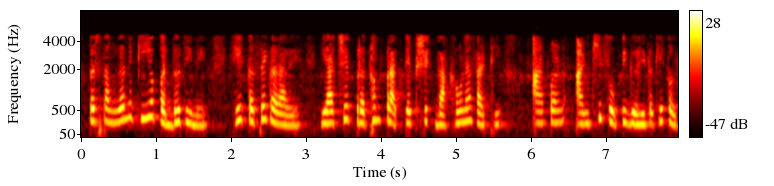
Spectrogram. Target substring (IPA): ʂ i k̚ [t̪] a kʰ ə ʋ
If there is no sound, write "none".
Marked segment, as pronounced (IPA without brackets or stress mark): d̪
